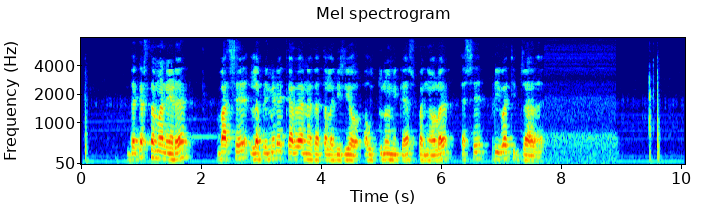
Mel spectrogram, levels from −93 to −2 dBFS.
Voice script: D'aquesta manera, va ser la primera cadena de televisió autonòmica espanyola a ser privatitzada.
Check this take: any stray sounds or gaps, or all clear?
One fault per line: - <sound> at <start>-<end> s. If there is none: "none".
none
